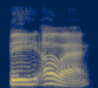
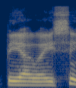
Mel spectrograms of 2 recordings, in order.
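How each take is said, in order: First: It is run together as one word. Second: Each letter is said separately. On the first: The speaker calls it wrong. "But the computer said it's" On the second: The speaker calls it right. "you'd pronounce the individual initials"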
